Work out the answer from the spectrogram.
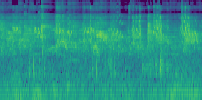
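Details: Four budgie chicks being fed by their yellow mother make hoarse, hissy squawks in uneven clusters, with a brief quieter pause partway through.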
